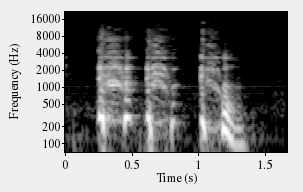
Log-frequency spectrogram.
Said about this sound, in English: Pardon my cough, everybody.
